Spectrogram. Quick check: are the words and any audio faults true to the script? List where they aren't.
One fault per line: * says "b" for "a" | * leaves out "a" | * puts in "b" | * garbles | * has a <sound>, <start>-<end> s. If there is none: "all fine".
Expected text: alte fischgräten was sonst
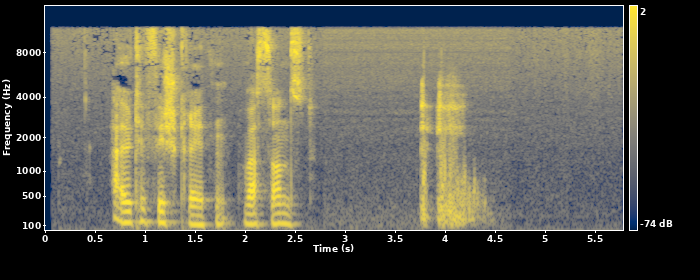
* has a throat clearing, 3.7-4.5 s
